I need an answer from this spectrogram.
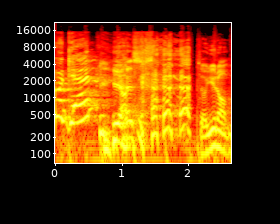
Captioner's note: laughs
